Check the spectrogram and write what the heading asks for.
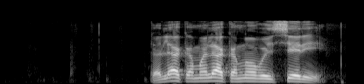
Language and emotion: Russian, positive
